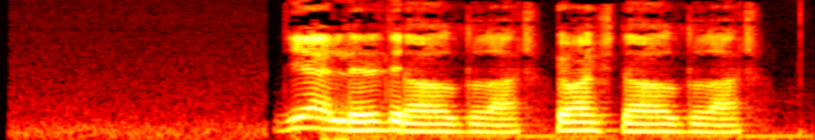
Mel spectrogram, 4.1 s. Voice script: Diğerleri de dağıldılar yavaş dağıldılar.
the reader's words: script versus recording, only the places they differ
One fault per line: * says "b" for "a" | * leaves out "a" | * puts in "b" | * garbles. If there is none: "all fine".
all fine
